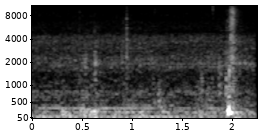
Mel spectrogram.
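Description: Low steady background hum with faint handling noise as a USB charging cable's plug is fitted into a handheld radio's port, ending in one sharp click.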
